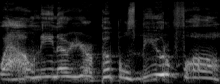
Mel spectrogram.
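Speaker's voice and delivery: put-on very high, weird little French cartoon kid voice. A voice actor describing cartoon kid roles they get cast for, in a weird little french kid voice. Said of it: "these weird little voices".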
